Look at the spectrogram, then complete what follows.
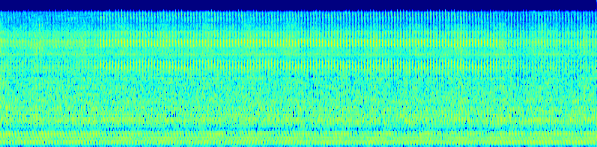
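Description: Film projector running: a steady mechanical hum with a fast, even rattle.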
